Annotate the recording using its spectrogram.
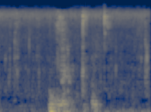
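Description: Hot oil sizzling in a wok as strips of young jackfruit deep-fry, with a slotted metal spoon stirring and scooping through the oil in a few louder rough bursts.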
